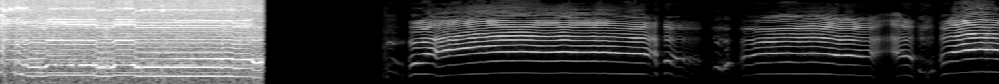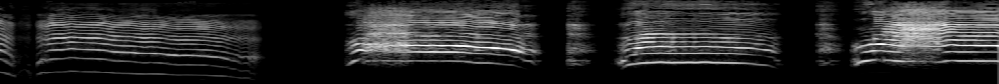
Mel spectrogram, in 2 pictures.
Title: Baby Crying Sound Effects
